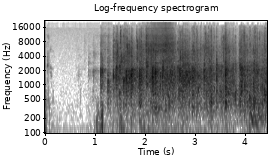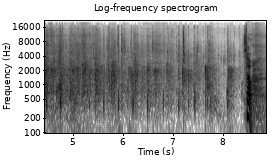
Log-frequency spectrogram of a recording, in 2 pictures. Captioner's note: applause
